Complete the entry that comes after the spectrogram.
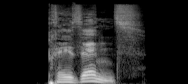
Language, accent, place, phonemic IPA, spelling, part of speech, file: German, Germany, Berlin, /pʁɛˈzɛnt͡s/, Präsenz, noun, De-Präsenz.ogg
- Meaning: 1. presence, attendance (being present at a specific location or function) 2. presence, attendance (being present at a specific location or function): in-person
